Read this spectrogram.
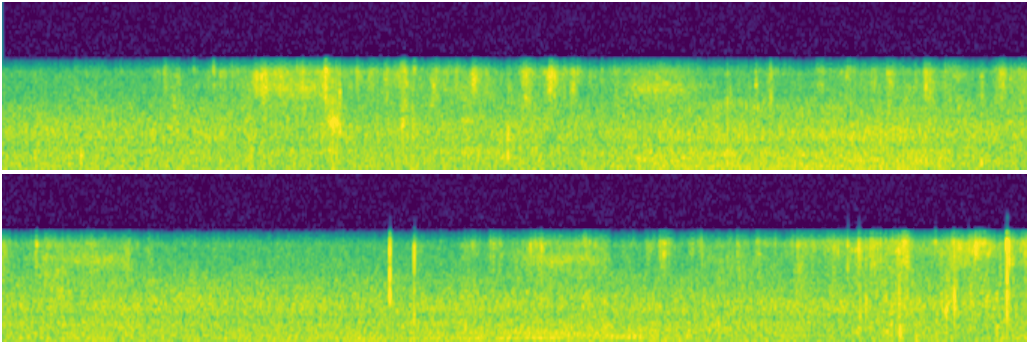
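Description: Paws scuffle on dry grass.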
